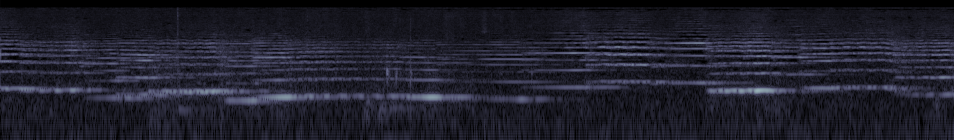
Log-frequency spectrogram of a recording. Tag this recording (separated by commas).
fiddle, Music, Musical instrument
